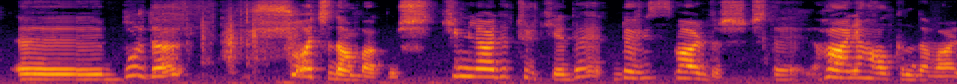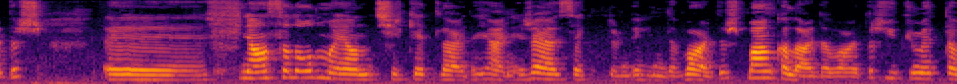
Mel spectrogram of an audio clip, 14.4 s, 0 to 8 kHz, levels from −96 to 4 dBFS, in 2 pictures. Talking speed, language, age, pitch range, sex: 105 wpm, Turkish, 40-59, 180-235 Hz, female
